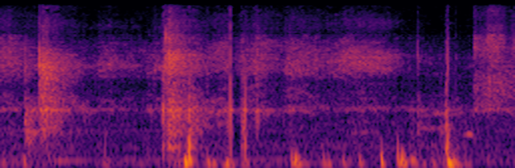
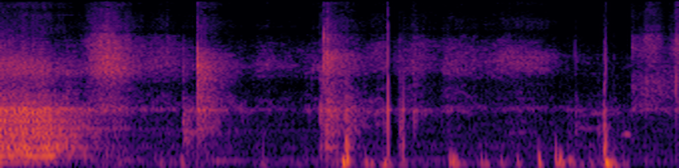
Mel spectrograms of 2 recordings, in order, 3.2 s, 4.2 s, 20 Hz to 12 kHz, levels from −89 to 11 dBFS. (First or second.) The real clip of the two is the second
